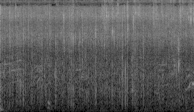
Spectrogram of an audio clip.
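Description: Steady rain patters on a camping tent at a rainy-season family campsite in Thailand, a dense, close, continuous hiss of drops with no pauses.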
